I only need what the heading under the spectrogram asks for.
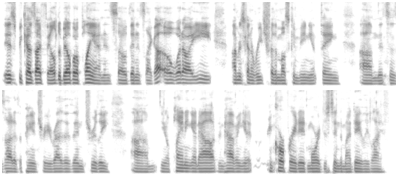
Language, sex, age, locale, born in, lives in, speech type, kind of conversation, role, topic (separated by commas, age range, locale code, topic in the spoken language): English, male, 40-44, en-US, United States, United States, conversation, unstructured, none, What is one skill you want to learn soon?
